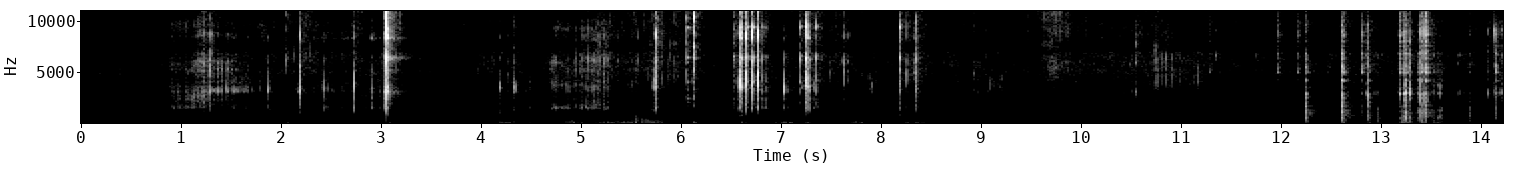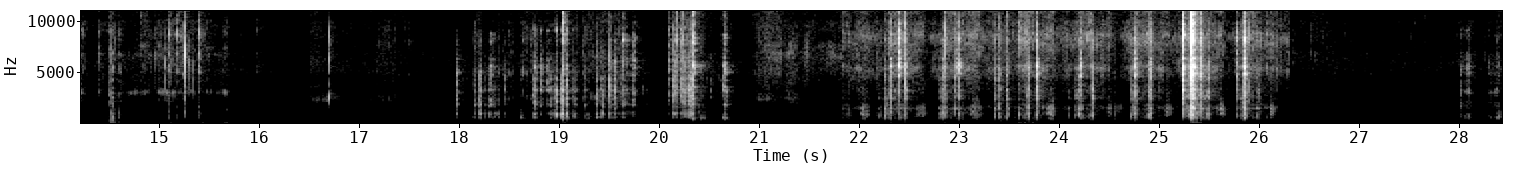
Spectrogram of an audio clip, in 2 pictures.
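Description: Small metal and ceramic parts of an electric hotplate being handled and fitted: brass screws and nuts clicking and clinking against ceramic terminal insulators and the painted steel housing, with scraping and rubbing. It comes in several separate bursts of clicks and rattles with quiet gaps between, a sharp click about three seconds in.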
